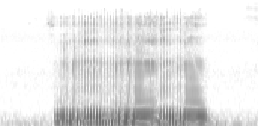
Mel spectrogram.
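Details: A sleeping French Bulldog, possibly a puppy, snoring: one loud, rattling, fluttering snore lasting about one and a half seconds.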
